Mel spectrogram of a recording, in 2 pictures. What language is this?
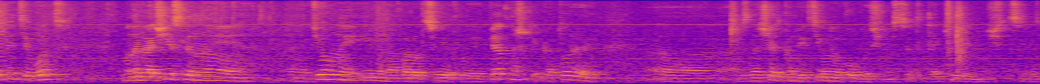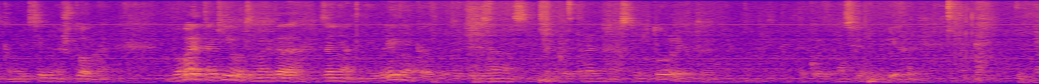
Russian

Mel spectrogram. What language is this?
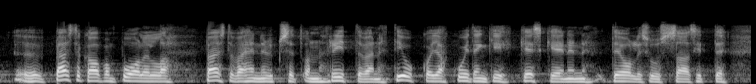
Finnish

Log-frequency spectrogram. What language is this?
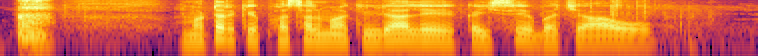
Chhattisgarhi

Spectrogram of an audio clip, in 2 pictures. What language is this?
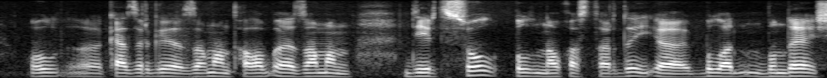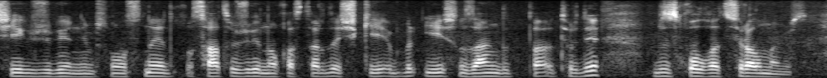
Kazakh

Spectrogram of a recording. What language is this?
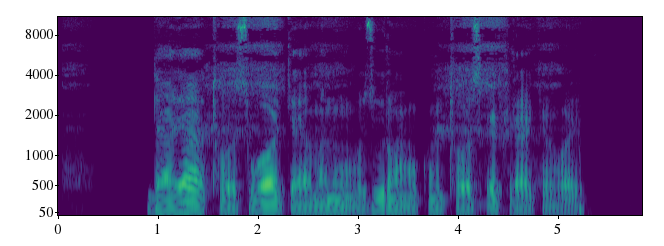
Gawri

